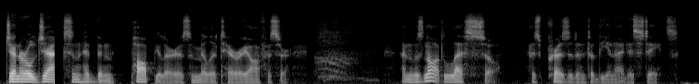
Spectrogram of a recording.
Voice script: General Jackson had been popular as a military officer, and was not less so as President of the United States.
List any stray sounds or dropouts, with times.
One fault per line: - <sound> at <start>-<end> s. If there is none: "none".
- dropout at 0.5-0.6 s
- breath at 3.1-3.8 s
